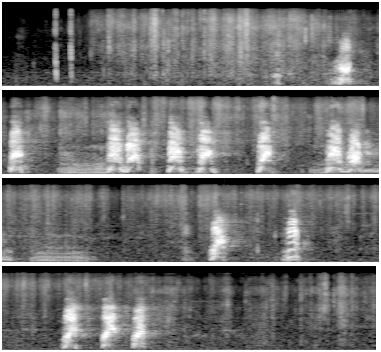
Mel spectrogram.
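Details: Rescue puppies in November letting out short, sharp, high-pitched barks, singly and in quick clusters spread across the recording, with quieter scuffling and whimpering between them.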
